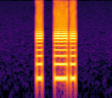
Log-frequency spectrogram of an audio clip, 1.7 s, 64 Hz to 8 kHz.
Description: Morse code, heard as a buzzer, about 19 wpm. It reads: EN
